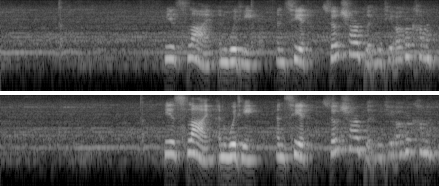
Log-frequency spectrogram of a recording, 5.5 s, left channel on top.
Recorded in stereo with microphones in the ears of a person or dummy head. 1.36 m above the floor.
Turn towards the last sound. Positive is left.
turn(degrees=45)  # may be behind; listen again after turning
